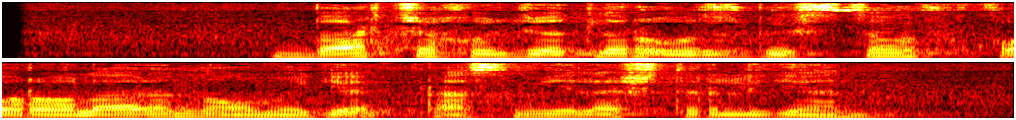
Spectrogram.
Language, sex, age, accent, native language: Uzbek, male, 25-34, Qashqadaryo, Uzbek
